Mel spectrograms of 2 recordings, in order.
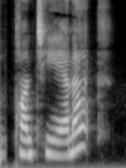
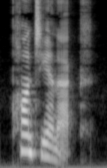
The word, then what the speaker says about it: Pontianak: So I apologize for butchering the pronunciation, but I believe this is called the Pontianak. Pontianak. P-O-N-T-I-A-N-A-K.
